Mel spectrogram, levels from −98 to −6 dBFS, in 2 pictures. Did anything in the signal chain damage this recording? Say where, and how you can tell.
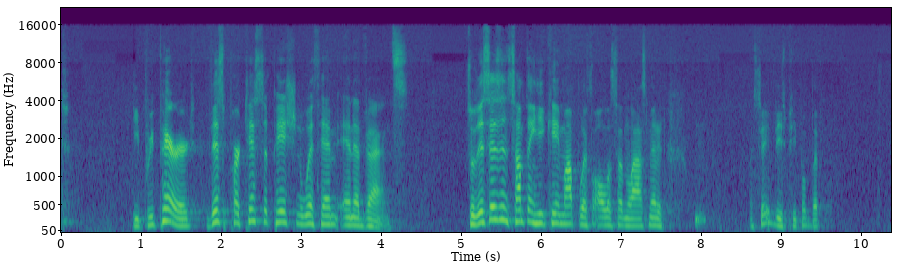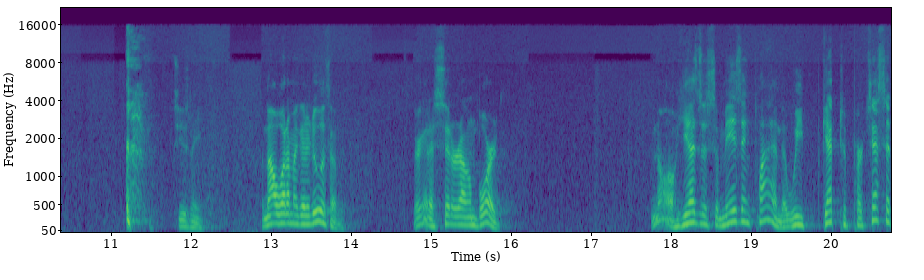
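Yes. At the codec stage, discontinuous transmission, likely Opus DTX, stops sending in pauses, and comfort noise in place of the background fills 0.27–0.89, 4.63–5.07, 12.47–12.87, 14.25–14.77 and 16.21–17.73 s. The real room noise turns flat and featureless, up to about 4 dB quieter.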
